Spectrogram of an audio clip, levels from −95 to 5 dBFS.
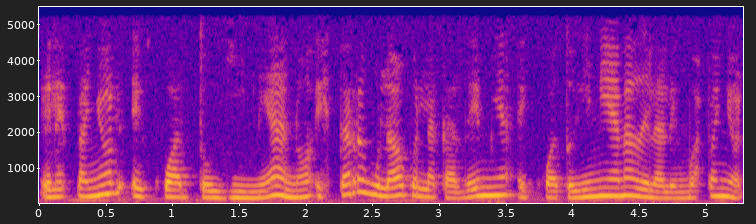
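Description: No technical faults can be heard anywhere in the speech recording, which holds steady and continuous for its whole duration.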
